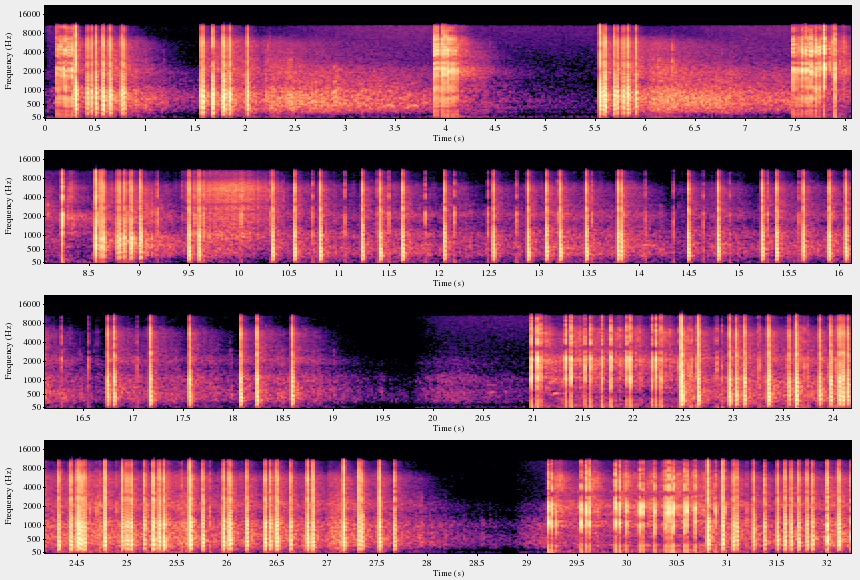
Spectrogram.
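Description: Aerial fireworks firing and bursting: a few single loud reports a second or two apart, then a fast string of bangs. After a brief lull, a denser rapid barrage follows; it pauses again and resumes near the end.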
